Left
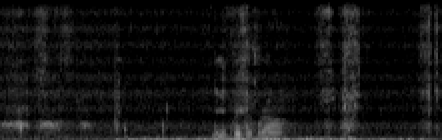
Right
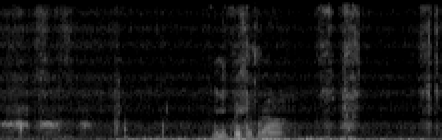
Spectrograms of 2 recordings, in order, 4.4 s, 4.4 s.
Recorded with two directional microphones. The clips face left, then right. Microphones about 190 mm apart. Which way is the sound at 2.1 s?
5° right (ahead or behind).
